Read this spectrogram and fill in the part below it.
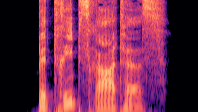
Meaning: genitive singular of Betriebsrat
- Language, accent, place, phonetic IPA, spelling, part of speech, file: German, Germany, Berlin, [bəˈtʁiːpsˌʁaːtəs], Betriebsrates, noun, De-Betriebsrates.ogg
